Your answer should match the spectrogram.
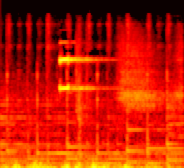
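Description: Background music with a steady beat, over which a single electronic beep lasting under a second sounds just before the middle: the thermal receipt printer's buzzer signalling power-on.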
